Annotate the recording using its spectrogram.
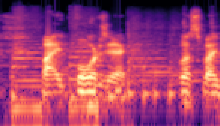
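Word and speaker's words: Dvořák: I believe it was by by no borak I not not the Borak by Borjek. It was by Borjek.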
